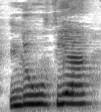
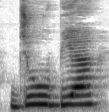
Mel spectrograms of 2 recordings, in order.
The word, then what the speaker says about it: lluvia: Também temos diferença nesse fonema, dependendo do país que eu tô, tá? Lluvia, lluvia, lluvia, tanto faz, aí a pronúncia estão corretos.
